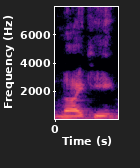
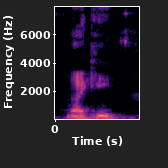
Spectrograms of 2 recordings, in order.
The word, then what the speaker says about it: Nike: By the way, that's how we pronounce it, Nike. We don't pronounce it Nike.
